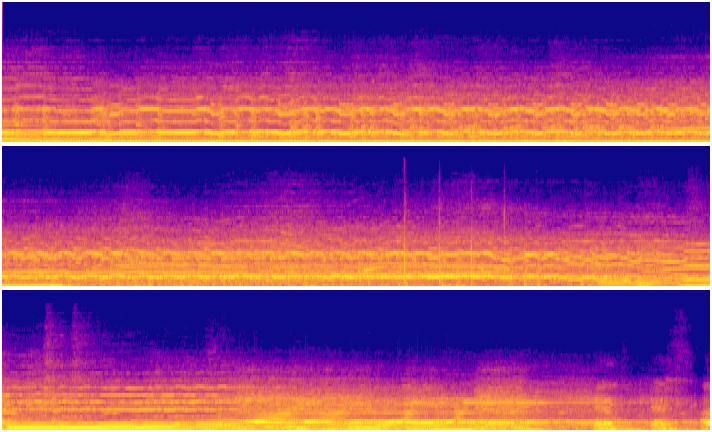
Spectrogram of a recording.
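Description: Rock band playing live: an electric guitar lead with wavering vibrato and bent notes over long sustained bass notes. The low notes drop out about eight seconds in and come back louder around fourteen seconds.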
